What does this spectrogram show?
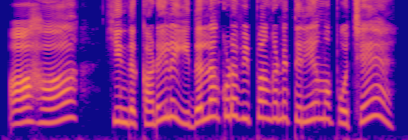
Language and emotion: Tamil, surprised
